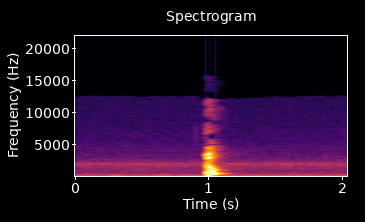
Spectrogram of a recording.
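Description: One brief, sharp vocal sound about a second in, sliding quickly upward in pitch.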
